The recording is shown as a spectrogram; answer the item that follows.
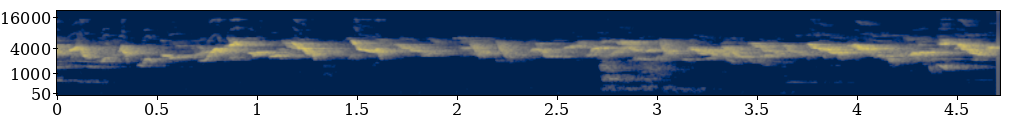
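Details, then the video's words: Lemon-bellied white-eye at dawn giving a dense, hurried warble of high, thin chirps without pause, with a brief lower burst of noise in the middle. "Kicau Joss Kecial Kuning Subuh"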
